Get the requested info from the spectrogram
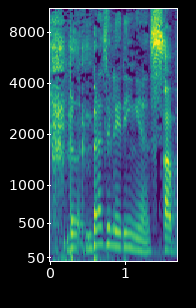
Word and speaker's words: Brasileirinhas: Okay, so Brasileirinhas, is that how, am I saying it right? Brasileirinhas? – Almost. Brasileirinhas.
